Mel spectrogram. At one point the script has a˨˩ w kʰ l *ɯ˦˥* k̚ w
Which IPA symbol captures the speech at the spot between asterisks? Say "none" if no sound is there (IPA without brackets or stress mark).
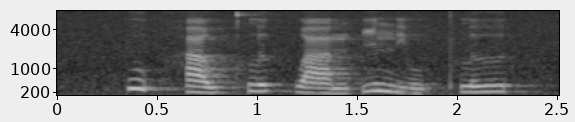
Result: ɯ˦˥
